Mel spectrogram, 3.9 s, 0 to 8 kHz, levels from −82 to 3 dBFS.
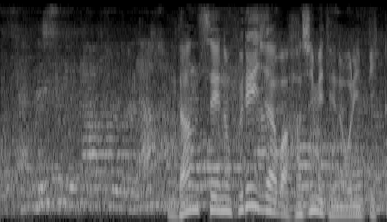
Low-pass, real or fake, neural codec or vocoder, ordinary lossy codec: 7.2 kHz; real; none; none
